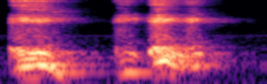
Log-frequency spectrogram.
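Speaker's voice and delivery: high, repeated little calls; urgent attention-getting. Retold or imitated. Inmate trying to catch the narrator's attention, high urgent calls. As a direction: pester someone with squeaky heys. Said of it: "That fool would get at me".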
